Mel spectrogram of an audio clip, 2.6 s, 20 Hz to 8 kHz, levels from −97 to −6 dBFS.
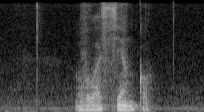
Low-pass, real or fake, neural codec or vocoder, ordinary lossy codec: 7.2 kHz; real; none; AAC, 32 kbps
